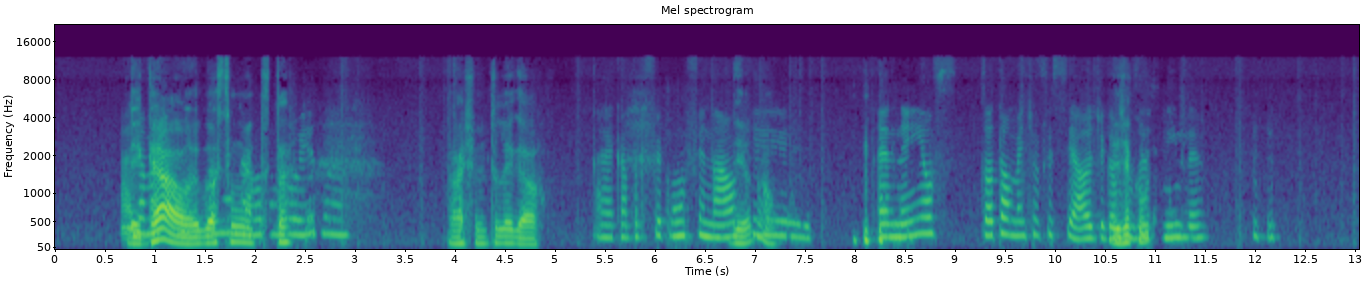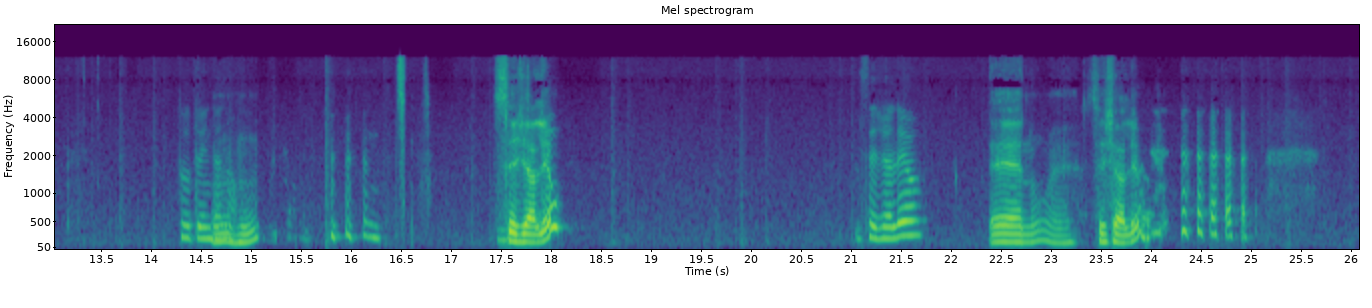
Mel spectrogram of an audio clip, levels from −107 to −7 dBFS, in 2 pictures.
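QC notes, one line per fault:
1.15–24.17 s, speech suppressed in double talk: the voice dips or breaks up at 1.15–2.69 s (deepest about 20 dB, roughly 0.7 s affected), 10.95–11.13 s (about 20 dB), 15.13–15.45 s (about 15 dB) and 23.86–24.17 s (a milder dip of about 5 dB). This is likely an echo canceller that, with both ends talking at once, could not tell the near talker from loudspeaker echo and attenuated everything together.
2.55–24.17 s, echo leak: a faint delayed copy of the voice surfaces at 2.55–2.61 s and 10.96–11.01 s about 272 ms late, and at 16.72–16.78 s and 23.93–24.17 s about 256 ms late. It sits around 25 to 30 dB below the speech, rising to about 20 dB below in the last, longest scrap. The likely cause is a far-end loudspeaker whose echo canceller let residual pickup return down the line.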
